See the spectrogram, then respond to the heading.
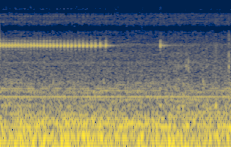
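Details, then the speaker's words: DTEK Stratus handheld battery-powered refrigerant leak detector on manual setting, held to a calibration reference bottle: rapid high chirps, about fourteen a second, for about a second and a half, then one lone chirp; the detector responds properly. "There's a calibration reference bottle here that we could test it. This one's working."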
